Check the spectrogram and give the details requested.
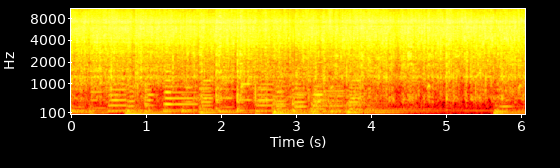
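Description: Earthworms deep-frying in hot oil in a steel wok, sizzling steadily while a metal ladle stirs through them. Background music with a bass line and melody notes plays along.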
